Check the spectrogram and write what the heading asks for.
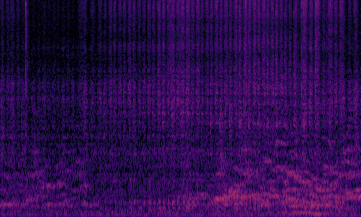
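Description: Colored pencil rubbing back and forth on paper in quick, even strokes, pressed hard to lay down dark, bold color at a letter's edge; the scratching grows louder about halfway through.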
